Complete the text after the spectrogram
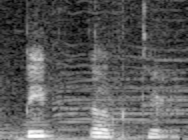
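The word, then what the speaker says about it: Pete Docter: Se llama Pip Doctor.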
